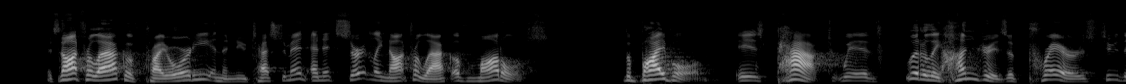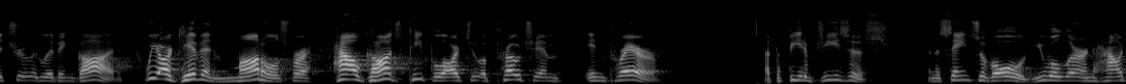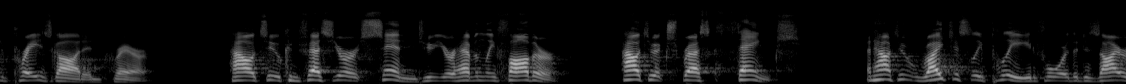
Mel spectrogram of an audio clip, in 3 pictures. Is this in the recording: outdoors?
no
